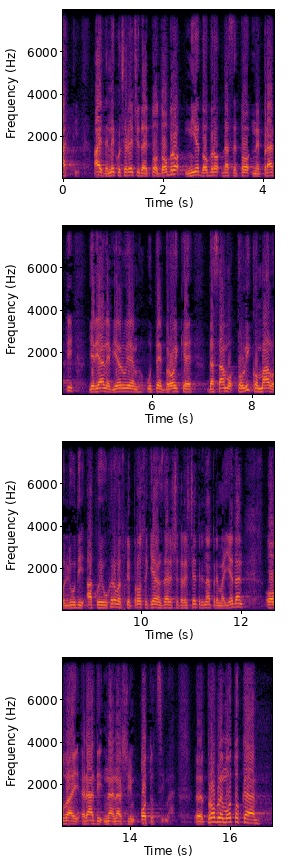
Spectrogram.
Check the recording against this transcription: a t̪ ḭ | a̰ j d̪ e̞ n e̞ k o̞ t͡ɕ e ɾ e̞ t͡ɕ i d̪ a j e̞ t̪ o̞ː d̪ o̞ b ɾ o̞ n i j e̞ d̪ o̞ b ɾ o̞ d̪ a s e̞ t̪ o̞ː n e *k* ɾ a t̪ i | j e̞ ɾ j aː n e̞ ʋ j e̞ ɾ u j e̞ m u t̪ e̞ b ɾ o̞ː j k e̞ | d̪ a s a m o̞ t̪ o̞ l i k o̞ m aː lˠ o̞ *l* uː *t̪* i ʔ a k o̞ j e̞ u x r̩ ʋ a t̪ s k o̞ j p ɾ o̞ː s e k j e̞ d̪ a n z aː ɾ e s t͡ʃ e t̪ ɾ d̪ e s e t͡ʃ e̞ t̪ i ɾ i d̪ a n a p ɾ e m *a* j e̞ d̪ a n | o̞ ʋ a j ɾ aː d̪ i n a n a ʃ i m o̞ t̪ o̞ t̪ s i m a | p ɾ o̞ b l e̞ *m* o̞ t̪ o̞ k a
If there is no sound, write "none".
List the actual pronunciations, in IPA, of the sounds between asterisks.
p, ʎ, d̪, a, m

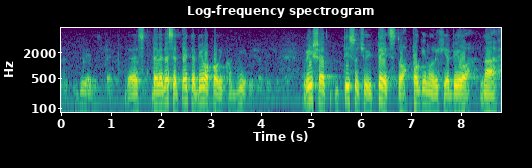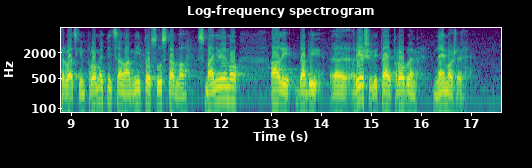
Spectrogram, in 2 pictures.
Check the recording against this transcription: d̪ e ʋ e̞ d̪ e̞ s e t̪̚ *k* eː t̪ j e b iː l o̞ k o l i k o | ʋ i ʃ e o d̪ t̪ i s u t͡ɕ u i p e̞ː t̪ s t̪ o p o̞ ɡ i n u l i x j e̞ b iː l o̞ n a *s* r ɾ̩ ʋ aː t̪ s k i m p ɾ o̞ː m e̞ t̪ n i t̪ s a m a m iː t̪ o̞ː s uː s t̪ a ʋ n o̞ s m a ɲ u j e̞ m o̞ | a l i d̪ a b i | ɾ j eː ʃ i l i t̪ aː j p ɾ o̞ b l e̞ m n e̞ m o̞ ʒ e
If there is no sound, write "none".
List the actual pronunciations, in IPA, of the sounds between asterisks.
p, x

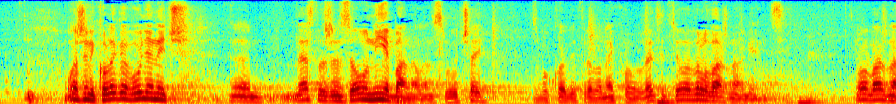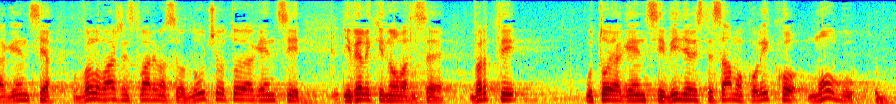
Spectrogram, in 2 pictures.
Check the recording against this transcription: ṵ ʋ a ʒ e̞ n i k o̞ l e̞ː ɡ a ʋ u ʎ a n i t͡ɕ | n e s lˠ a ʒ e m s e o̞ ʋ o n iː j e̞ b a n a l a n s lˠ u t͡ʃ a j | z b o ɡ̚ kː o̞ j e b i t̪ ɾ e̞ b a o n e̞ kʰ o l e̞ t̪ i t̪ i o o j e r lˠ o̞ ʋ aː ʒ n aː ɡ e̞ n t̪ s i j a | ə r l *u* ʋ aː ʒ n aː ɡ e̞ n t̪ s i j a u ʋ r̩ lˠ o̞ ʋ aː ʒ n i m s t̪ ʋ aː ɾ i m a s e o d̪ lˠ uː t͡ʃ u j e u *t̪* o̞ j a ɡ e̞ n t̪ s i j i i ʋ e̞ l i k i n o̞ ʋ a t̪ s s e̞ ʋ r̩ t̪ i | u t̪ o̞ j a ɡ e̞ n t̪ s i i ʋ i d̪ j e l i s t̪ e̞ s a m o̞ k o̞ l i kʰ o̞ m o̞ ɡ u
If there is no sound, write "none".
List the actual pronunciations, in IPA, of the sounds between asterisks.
o, t̪

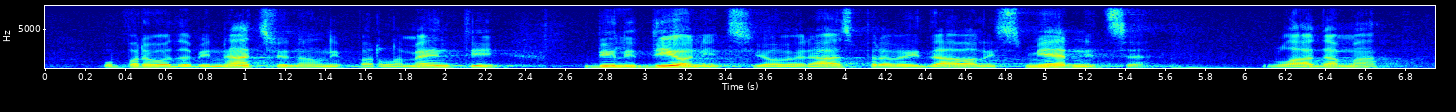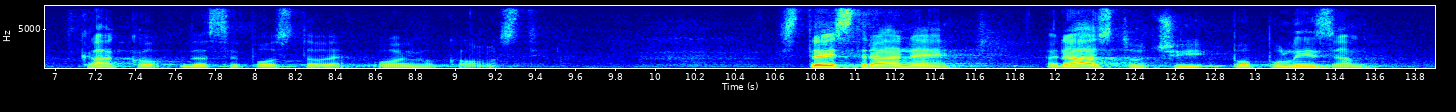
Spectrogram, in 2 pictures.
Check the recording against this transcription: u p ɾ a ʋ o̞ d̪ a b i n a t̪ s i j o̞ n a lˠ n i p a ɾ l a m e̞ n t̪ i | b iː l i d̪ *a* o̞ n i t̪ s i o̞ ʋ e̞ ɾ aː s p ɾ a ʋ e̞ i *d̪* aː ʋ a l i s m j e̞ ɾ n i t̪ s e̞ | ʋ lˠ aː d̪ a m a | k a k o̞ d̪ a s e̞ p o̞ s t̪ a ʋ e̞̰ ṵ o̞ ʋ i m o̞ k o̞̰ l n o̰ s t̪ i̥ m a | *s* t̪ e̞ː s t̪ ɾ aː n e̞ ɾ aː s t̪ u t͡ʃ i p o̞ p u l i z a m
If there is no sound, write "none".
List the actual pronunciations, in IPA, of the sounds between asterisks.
i, d̪, s

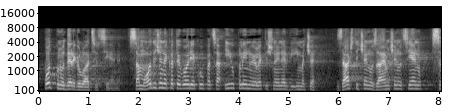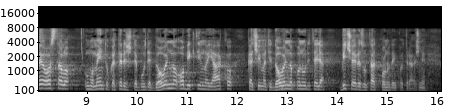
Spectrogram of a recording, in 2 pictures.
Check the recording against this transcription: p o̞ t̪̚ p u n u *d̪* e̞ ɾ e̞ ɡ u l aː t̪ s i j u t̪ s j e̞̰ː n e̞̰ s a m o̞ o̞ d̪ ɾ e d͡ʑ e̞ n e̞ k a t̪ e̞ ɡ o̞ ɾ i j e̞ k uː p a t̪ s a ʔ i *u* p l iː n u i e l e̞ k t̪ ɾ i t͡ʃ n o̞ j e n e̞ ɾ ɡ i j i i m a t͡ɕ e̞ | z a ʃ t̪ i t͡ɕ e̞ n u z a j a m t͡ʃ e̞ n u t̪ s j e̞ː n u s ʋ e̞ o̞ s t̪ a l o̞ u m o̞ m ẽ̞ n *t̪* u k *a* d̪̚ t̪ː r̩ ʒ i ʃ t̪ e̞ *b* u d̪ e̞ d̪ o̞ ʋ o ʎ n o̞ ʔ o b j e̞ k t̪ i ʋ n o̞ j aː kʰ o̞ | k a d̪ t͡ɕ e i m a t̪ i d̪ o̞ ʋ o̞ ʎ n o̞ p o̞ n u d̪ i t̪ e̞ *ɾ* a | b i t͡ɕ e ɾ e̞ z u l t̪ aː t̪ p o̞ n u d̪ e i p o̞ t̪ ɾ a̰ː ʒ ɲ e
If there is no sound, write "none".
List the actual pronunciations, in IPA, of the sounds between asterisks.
d̪, u, t̪, a, b, ʎ

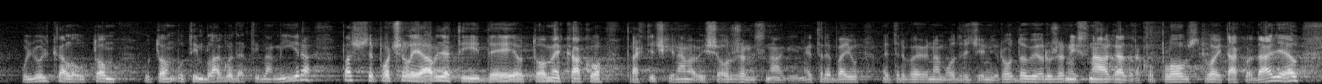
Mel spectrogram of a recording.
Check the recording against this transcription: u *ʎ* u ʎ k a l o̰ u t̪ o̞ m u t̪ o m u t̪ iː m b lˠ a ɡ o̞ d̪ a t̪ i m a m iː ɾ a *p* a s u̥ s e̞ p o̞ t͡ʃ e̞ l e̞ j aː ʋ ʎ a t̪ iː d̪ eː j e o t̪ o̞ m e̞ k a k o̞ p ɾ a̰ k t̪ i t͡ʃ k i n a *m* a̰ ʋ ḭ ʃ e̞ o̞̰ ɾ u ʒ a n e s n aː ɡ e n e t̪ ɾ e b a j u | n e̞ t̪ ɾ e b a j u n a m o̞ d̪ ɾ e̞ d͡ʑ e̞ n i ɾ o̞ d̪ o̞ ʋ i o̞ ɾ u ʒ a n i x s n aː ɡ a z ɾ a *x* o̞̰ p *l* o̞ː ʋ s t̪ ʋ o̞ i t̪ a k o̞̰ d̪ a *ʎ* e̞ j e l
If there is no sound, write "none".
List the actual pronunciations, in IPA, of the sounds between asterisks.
ʎ, p, m, k, l, ʎ

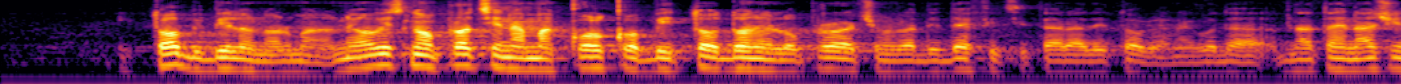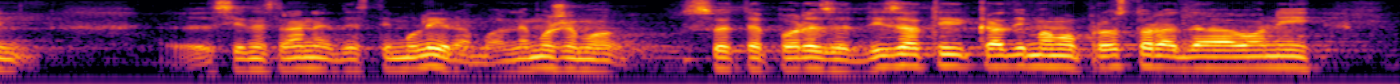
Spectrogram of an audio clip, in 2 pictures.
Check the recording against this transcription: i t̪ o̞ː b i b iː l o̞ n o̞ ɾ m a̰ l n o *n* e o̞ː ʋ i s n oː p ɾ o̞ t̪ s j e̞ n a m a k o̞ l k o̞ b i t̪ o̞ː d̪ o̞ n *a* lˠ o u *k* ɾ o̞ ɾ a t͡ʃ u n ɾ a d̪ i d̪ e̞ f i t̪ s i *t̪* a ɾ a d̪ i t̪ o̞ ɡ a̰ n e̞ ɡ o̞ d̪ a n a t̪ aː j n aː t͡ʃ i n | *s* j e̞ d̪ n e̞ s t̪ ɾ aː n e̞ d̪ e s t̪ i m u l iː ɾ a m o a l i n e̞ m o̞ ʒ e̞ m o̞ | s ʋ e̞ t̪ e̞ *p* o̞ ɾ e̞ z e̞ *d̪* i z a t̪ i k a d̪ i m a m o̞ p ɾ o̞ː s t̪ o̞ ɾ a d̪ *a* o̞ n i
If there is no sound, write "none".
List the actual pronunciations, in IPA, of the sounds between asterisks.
n, e, p, t̪, s, p, d̪, a

